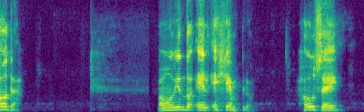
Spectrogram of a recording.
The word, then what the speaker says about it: Jose: Jose, así se pronuncia José en inglés, Jose, called while I was watching the news.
